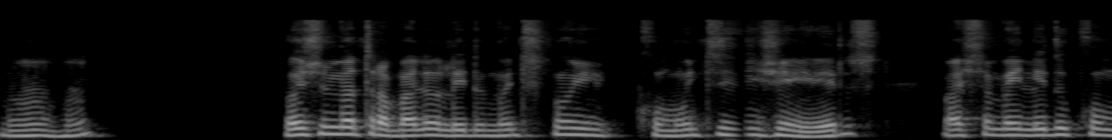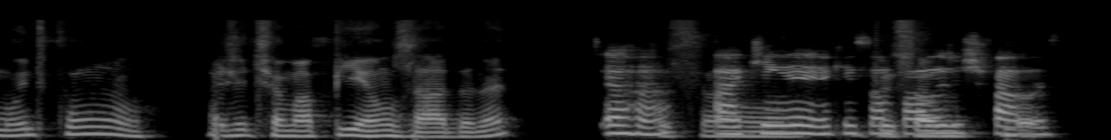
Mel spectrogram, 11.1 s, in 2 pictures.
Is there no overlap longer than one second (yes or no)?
no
